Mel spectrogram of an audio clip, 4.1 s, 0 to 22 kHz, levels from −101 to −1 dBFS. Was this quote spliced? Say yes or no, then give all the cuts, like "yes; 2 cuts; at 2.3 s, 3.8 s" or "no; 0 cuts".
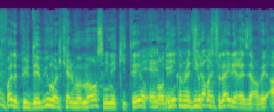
yes; 2 cuts; at 0.9 s, 1.5 s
